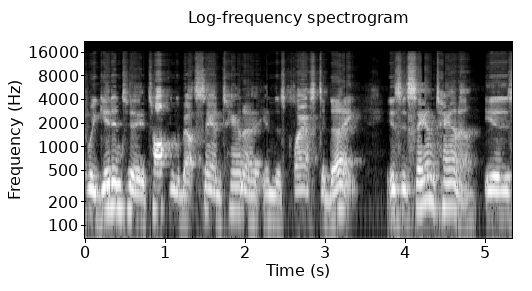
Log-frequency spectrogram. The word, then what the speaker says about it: Santa Anna: And his name is Antonio Lopez de Santa Anna, or Santana, as it was more properly pronounced.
